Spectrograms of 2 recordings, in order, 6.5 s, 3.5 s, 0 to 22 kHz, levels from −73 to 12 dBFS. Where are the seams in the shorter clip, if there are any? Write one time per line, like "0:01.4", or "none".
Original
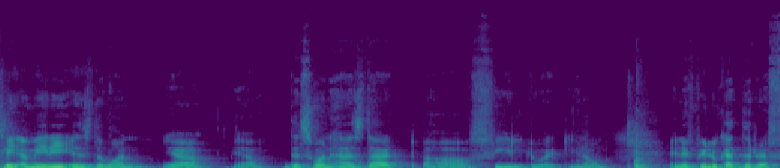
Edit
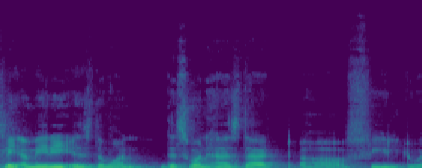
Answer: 0:01.2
